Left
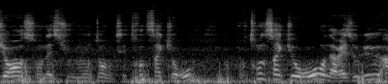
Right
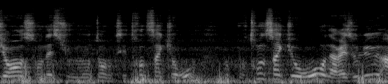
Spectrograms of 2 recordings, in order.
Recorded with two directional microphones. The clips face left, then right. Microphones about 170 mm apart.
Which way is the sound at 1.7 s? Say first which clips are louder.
Left 3 dB; 15° left (ahead or behind).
